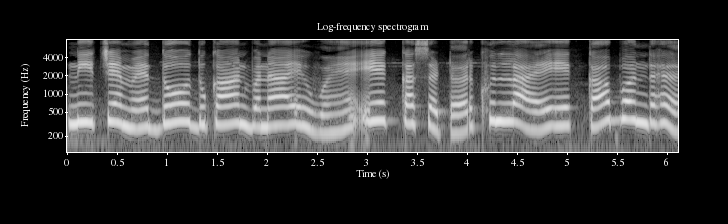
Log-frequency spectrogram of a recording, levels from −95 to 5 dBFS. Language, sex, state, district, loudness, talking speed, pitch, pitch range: Hindi, female, Jharkhand, Garhwa, -13 LUFS, 155 wpm, 310 Hz, 285-340 Hz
